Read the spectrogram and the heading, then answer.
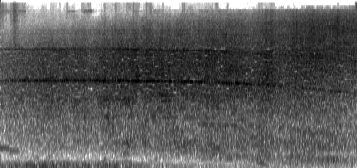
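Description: Airplane engine droning overhead: a steady, loud roar with a thin, faint whine running through it for several seconds, with no talk.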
